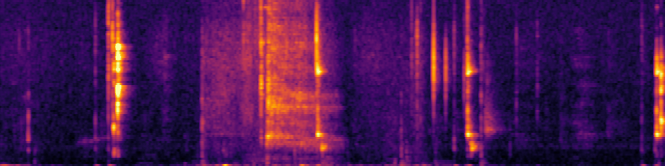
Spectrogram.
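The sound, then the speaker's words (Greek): Nintendo game console menu sounds and button clicks while browsing the Redownload Software menu: a string of short, crisp clicks and soft chimes at an uneven pace, fairly quiet, with a brief whooshing swell in the middle. No one speaks. “πάμε λίγο στο Redownload Software να δω αν έχω και τίποτα άλλο ακούτε και τον χαρακτηριστικό ήχο”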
